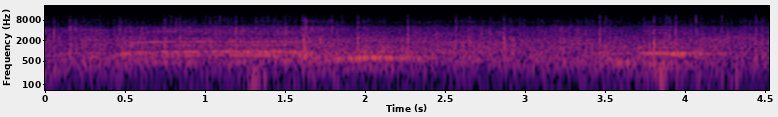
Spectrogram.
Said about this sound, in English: Come on, don't stop. Don't stop. You're not clapping for me. You're praising God for the promise that's over your life right now.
